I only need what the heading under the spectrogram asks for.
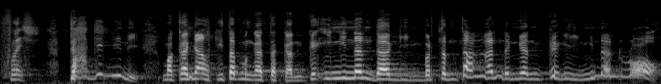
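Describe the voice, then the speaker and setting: High, lively-voiced emotional preacher man. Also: normal speed. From Aceh, Indonesia. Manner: emotional storytelling, swinging from hushed to shouting; addresses congregation directly. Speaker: pastor. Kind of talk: sermon.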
